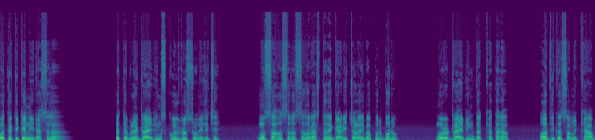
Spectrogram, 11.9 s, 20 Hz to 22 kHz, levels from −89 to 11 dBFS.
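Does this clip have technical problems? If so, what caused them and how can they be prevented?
Yes. Mains buzz runs throughout, a raspy 60 Hz buzz roughly 40 dB below the speech, caused by switching spikes from a dimmer, rectifier or poor shielding.
Prevent it with shielded, balanced cables, away from dimmers and power supplies.

Long network dropout from 1.05 to 2.35 s: the sound smears into a fading buzz or hiss, leaving about 0.9 s of near silence. This was likely lost packets, with about 1.28 s missing.
Prevent it with a stable wired connection and a larger jitter buffer.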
